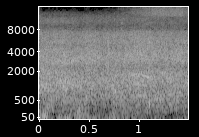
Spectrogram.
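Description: Sea waves washing along a shore, a steady rushing wash mixed with gusty wind buffeting the microphone, fairly loud and continuous, with no voices.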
